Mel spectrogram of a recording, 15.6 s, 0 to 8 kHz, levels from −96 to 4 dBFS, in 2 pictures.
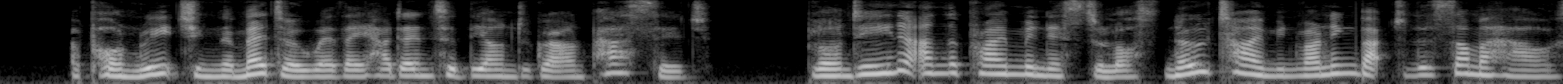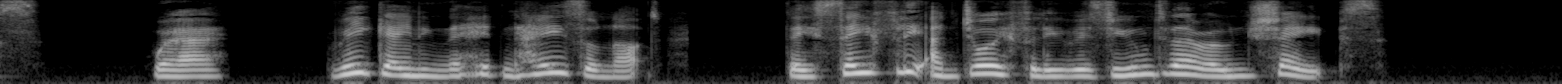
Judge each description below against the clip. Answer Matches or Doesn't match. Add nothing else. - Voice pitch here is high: Matches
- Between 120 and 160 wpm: Matches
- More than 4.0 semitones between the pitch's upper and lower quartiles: Matches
